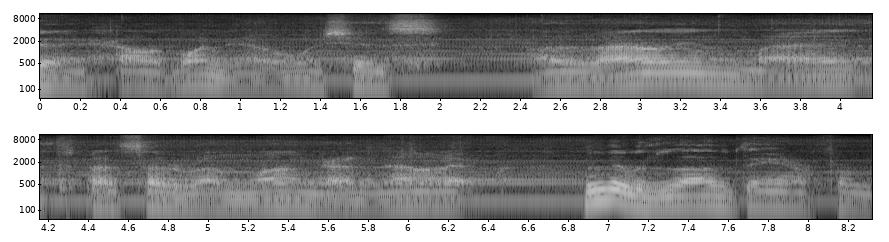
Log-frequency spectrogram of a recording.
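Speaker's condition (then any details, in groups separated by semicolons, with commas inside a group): Brain injury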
